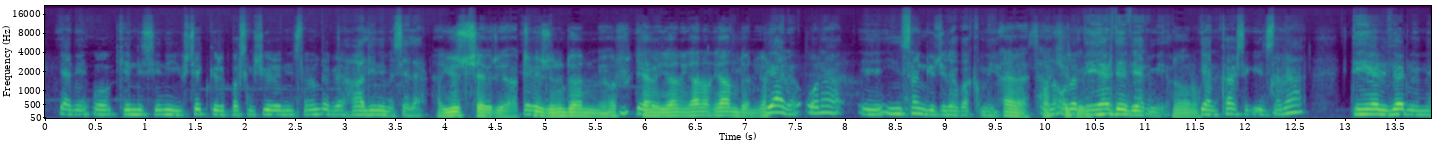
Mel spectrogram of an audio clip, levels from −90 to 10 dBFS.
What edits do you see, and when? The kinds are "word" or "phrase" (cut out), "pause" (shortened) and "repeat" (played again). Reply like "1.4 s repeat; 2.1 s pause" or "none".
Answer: none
